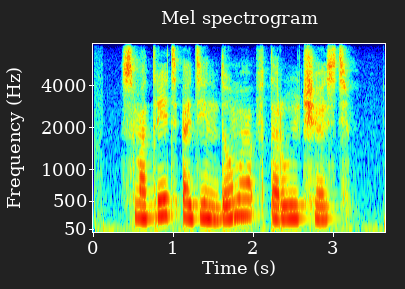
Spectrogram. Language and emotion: Russian, neutral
